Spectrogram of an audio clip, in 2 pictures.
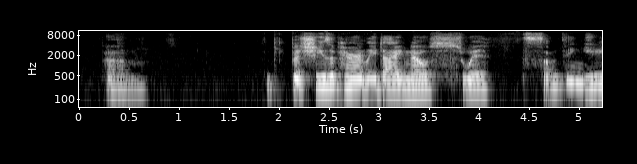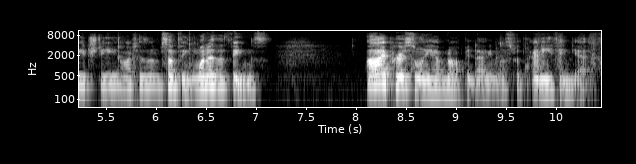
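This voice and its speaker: At a fairly quick pace, a woman of medium pitch speaks with ordinary pitch variation, long, frequent pauses and big swings in loudness. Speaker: vlogger. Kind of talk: casual chat. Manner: sarcastic-sounding even when enthusiastic.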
